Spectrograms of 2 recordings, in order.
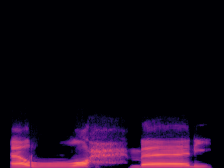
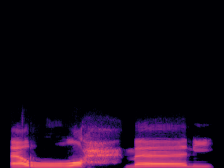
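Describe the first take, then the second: First: The first vowel is a thin, open 'a'. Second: The first vowel is a thin, open 'a'.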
